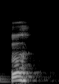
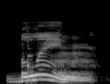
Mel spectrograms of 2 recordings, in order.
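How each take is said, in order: First: "B-l-ing" as b, l, ing with pauses; blend sounded out. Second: Said in the usual way. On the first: Shown as a demonstration. Teacher showing a two-letter blend, "B-l-ing" sound by sound. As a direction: break "B-l-ing" into three separate sounds. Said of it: "has a two-letter blend at the beginning". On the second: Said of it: "The word is bling".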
